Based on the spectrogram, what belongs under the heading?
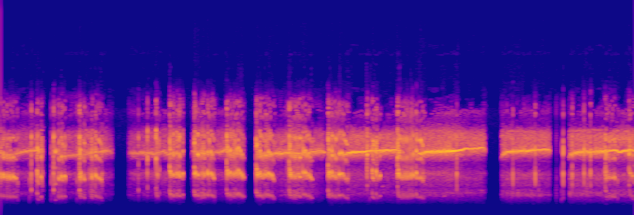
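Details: Roosting calls of swiftlets: stuttering chirp trains that give way to a smooth, drawn-out high whistle, grouped into bursts with short silences.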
